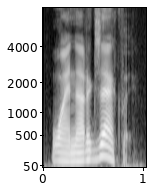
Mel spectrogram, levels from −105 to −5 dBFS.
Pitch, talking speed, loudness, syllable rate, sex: 120 Hz, 175 wpm, -16 LUFS, 6.9 syllables/s, male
